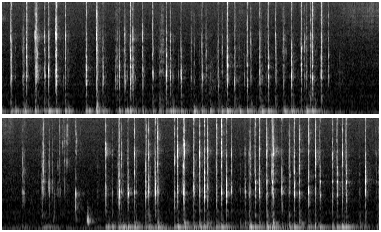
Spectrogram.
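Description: Fingertips with short nails rapidly tap the plastic keys of a full-size black plastic computer keyboard with a hollow body, producing dense, sharp clicky keystrokes over a steady low hum. The typing stops for about three seconds midway, then resumes at the same quick pace to the end.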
